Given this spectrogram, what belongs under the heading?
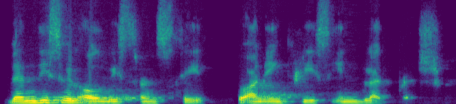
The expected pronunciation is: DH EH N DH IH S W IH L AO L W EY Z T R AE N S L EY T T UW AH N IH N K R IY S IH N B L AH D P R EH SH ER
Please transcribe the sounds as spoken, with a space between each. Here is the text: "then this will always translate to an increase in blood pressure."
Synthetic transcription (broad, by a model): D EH N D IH S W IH L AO L W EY S T R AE N S L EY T T UW AH N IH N K R IY S IH N B L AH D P R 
